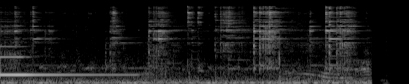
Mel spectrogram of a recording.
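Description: Hanging metal decorative bells knocked together: one rings with a single steady tone that fades after about a second and a half, followed by a run of short metallic clinks. The sound cuts off suddenly near the end.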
